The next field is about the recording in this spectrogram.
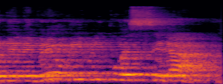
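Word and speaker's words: זרע: en hebreo bíblico es será será así se pronuncia en hebreo bíblico nosotros en la traducción leemos Simiente pero en el hebreo bíblico es será y aparece 228 veces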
